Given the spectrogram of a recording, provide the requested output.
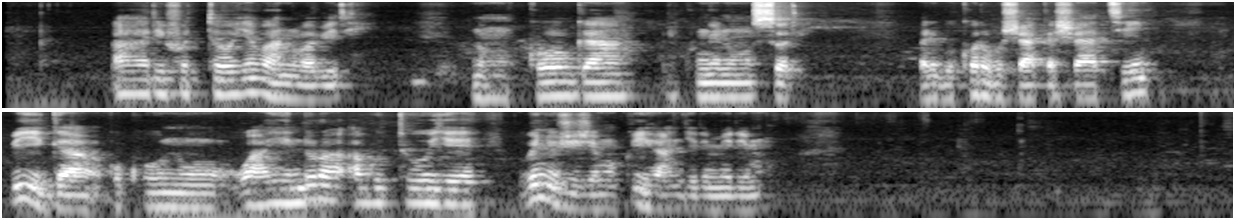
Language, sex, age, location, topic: Kinyarwanda, male, 25-35, Kigali, government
